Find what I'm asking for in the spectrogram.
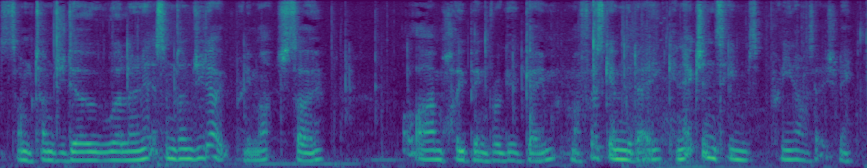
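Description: A woman speaks at a fairly low pitch and a fairly quick pace. Noticeable background noise is present. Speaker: gaming YouTuber. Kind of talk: live gaming commentary over gameplay, casual YouTube. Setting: home recording, audio only over gameplay. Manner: casual, laid-back, mildly grumbling.

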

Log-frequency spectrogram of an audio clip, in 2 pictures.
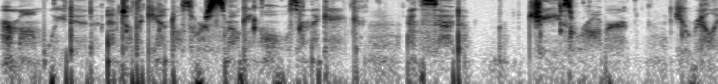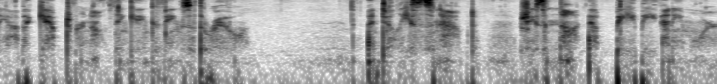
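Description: The speech is whispered, and it comes slowly. Long pauses happen frequently. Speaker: ASMR storyteller. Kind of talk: reading aloud.

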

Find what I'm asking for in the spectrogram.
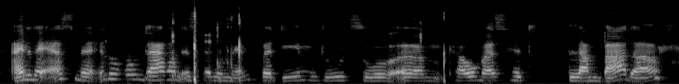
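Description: A woman talks at a fairly slow pace, her pitch rising and falling in an ordinary way. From West Germany. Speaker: museum curator and talk host; talk host. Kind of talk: reading a bio introduction; online panel talk. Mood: friendly, smiling. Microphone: video call.

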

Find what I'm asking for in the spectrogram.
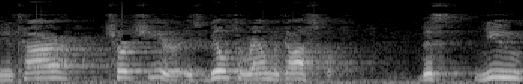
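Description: A man at a fairly slow pace with audible room echo. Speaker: priest. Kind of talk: sermon. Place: church. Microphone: podium.

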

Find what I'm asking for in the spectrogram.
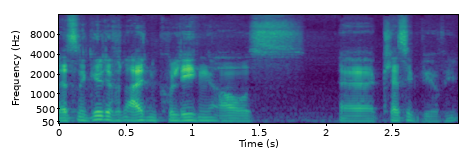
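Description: A man's very deep, low, somewhat breathy voice on a very clean recording with a silent background. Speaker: gaming streamer. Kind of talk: live gameplay commentary. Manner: animated.

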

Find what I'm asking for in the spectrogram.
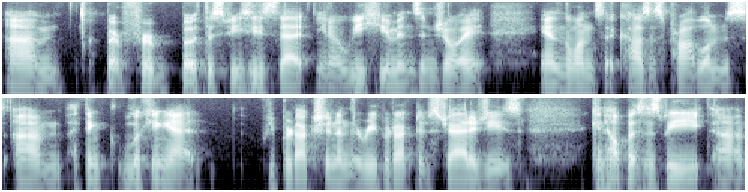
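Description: A man with an American accent speaks in a very deep, low pitch with a bright, sharp tone. His intonation stays fairly even at a moderate pace, and the sound is dry with no echo over a quiet background. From Boston, Massachusetts. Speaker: environmental scientist. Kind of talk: lecture. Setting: video call. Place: home room. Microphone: studio mic.

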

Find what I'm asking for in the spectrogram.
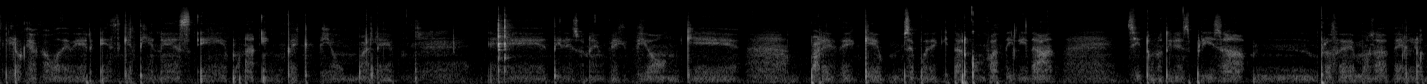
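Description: Loud background noise fills the clip. Through it, a woman speaks at a fairly slow pace. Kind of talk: roleplay, soft spoken. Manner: soft-spoken ASMR dentist voice. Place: home room. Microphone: studio mic.

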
